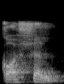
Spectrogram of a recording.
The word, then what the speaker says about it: Kaushal: Vicky Kaushal. Kaushal, okay. Kaushal.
